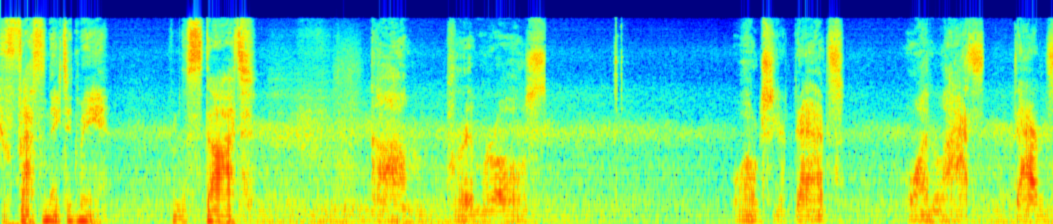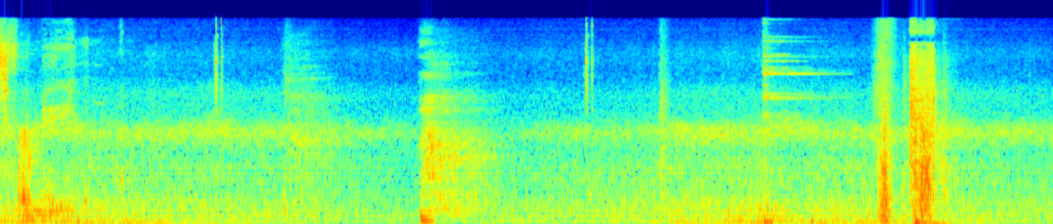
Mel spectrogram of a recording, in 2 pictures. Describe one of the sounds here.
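A man talks animatedly close to a microphone.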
